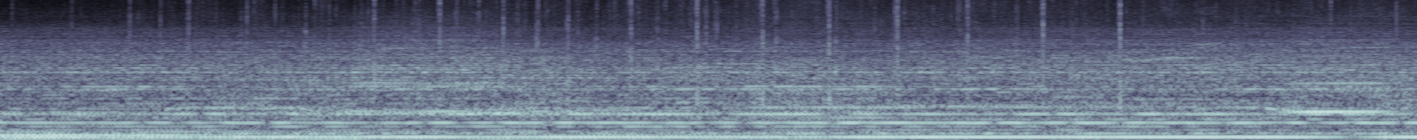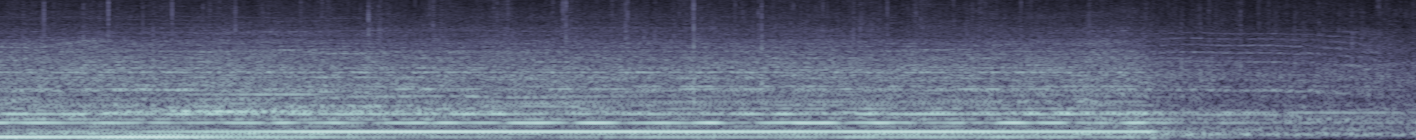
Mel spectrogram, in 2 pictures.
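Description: Live rock band playing a slow, droning outro of long held guitar and bass notes, which stops abruptly about a second before the end.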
